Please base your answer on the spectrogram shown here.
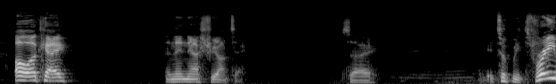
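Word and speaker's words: Świątek: me in 2020 when I was saying swattch because I'm an idiot and didn't know a thing. And then, but once we got to the final of the French Open 2020, I was starting to say it right. So, like we watched the first match and I was like, swatch, hey, idiot, you're saying it wrong.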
